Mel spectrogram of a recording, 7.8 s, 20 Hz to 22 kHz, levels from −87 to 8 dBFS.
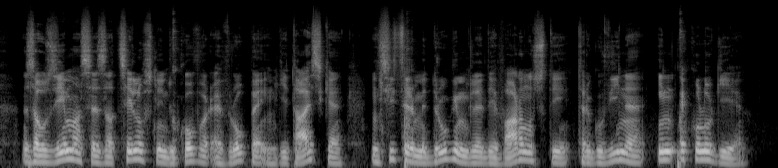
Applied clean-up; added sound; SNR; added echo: neural mask model Resemble Enhance denoiser.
